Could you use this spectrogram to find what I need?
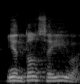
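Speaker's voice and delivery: ordinary delivery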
